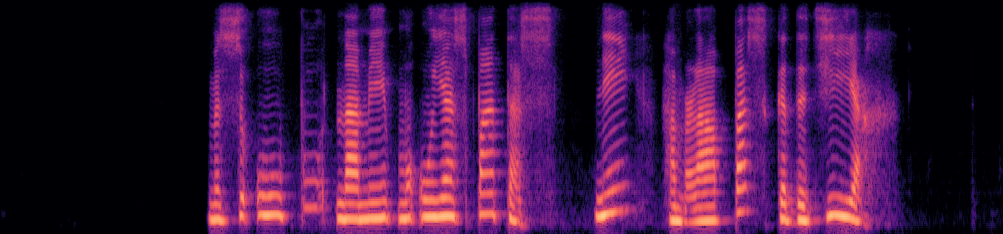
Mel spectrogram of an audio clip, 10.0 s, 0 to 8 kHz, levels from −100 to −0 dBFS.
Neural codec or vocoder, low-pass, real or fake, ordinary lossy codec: autoencoder, 48 kHz, 128 numbers a frame, DAC-VAE, trained on Japanese speech; 7.2 kHz; fake; Opus, 24 kbps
